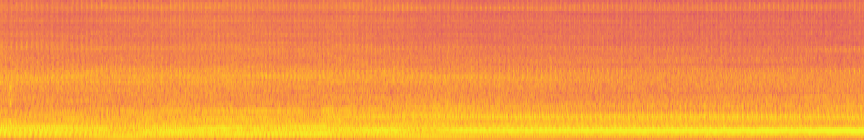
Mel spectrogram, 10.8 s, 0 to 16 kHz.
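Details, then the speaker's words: 1967 Ford F100 with a 5.7 Hemi fitted with Eagle heads and pistons, turbocharged, on a Holley ECU, running for the first time after new coil drivers: a steady idle with a busy, ticky valvetrain clatter. Owner suspects the pushrods may be too short. "it's definitely got a lot of valve train noise um I'll have to pull a valve cover off and make sure those push rods are the right lane they might be a little short"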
